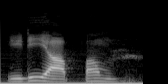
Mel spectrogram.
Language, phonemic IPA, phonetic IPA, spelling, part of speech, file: Tamil, /ɪɖɪjɑːpːɐm/, [ɪɖɪjäːpːɐm], இடியாப்பம், noun, Ta-இடியாப்பம்.ogg
- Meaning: idiyappam (a South Indian and Sri Lankan dish of rice vermicelli)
